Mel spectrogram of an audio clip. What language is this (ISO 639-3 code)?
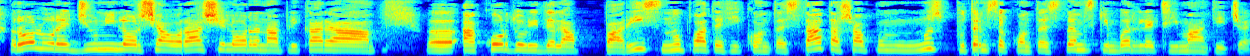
ron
